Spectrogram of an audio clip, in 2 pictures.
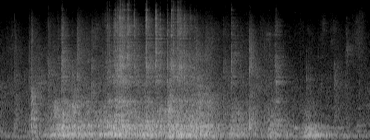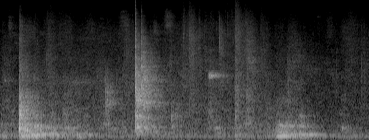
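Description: Stage noises during a dark scene change: a few seconds of shuffling and scraping, then a series of heavy thumps and knocks that echo in a large hall, the two loudest about eight and ten seconds in, with a brief high ping between them.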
